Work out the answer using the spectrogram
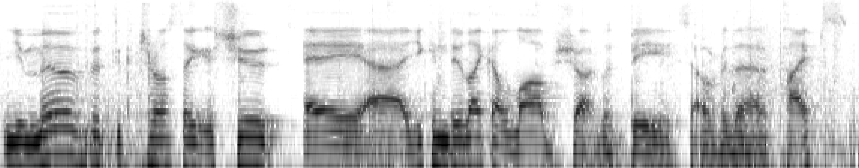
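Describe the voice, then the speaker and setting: A man in casual gaming chat, explaining the game playfully and a bit haltingly. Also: lowish voice. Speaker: streamer explaining a party game. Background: game music.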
